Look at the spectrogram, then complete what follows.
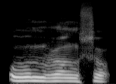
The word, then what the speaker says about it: Umrongso: Umrongso, hyphen, capital R-O-N-G, wrong, hyphen, S capital O, so, Umrongso. 3 syllables. There are 3 syllables in the words Umrongso. Of the words Umrongso. Umrongso बोलने वाला 3 syllables है. Rong, so. Plus Rong plus so equal to Umrongso.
